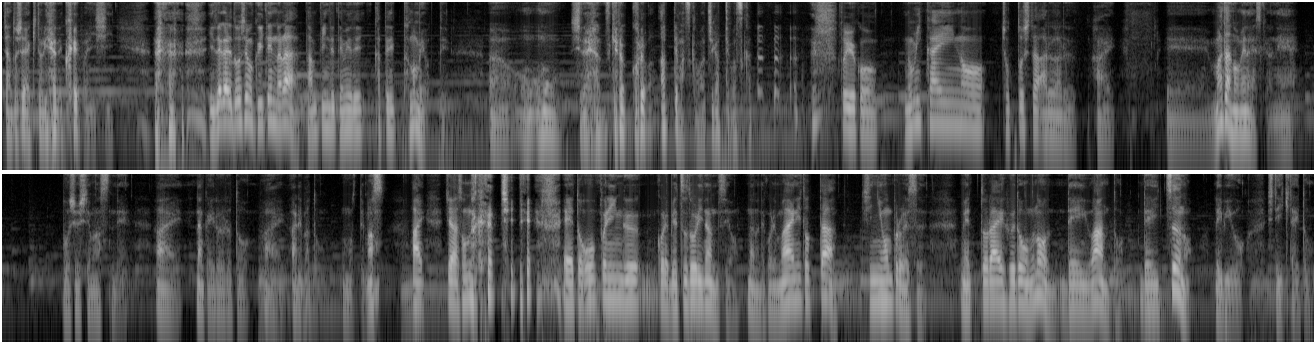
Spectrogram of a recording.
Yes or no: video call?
no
